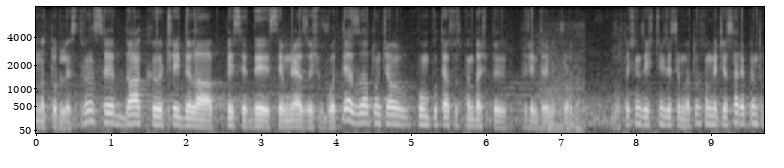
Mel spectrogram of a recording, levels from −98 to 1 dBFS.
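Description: A steady 20 Hz tick or buzz runs under the audio for the whole clip, heard only where there is signal. This is a resampler restarted on every block. The spacing points to 50 ms blocks, each converted alone, likely from 44.1 kHz down to 16 kHz, leaving a small error at every edge.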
